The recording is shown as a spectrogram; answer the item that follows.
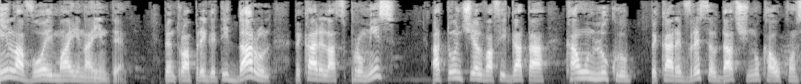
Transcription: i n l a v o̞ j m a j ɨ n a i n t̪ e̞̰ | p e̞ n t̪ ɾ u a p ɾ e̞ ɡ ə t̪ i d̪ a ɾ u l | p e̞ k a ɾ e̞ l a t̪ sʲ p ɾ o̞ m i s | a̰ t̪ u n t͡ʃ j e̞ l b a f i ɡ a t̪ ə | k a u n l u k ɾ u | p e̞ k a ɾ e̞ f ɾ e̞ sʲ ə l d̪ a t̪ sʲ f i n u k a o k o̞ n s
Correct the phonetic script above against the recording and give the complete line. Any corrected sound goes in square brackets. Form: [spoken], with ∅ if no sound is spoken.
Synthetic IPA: i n l a v o̞ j m a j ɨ n a i n t̪ e̞̰ | p e̞ n t̪ ɾ u a p ɾ e̞ ɡ ə t̪ i d̪ a ɾ u l | p e̞ k a ɾ e̞ l a t̪ sʲ p ɾ o̞ m i s | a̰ t̪ u n t͡ʃ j e̞ l [v] a f i ɡ a t̪ [a] | k a u n l u k ɾ u | p e̞ k a ɾ e̞ [v] ɾ e̞ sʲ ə l d̪ a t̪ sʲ [ʃ] i n u k a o k o̞ n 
